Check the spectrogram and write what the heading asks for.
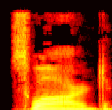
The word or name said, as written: sward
